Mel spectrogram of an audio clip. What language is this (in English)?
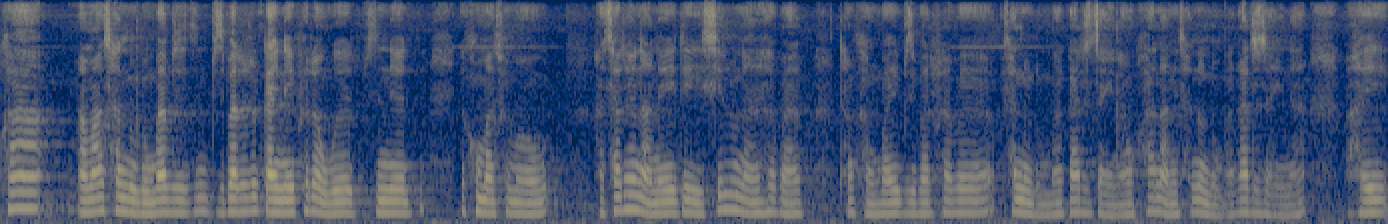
Bodo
